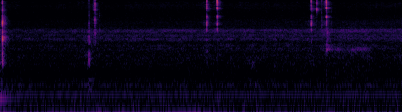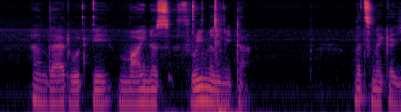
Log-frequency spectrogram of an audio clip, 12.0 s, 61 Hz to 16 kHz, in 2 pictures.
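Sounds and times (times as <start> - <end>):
faint steady hum: 0.0 - 12.0
computer mouse clicking: 1.3 - 1.6, 3.0 - 3.4, 4.6 - 5.0.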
